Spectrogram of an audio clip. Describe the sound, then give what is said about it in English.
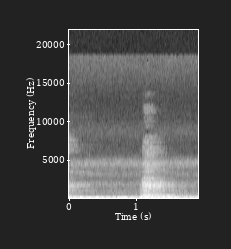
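A single soft, airy breath swells and fades partway through, gentle and unhurried over a steady low hum, with no talking. “Listen to my breathing.”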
